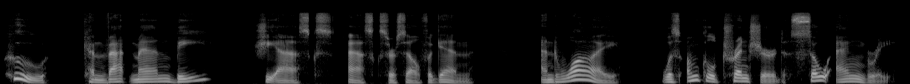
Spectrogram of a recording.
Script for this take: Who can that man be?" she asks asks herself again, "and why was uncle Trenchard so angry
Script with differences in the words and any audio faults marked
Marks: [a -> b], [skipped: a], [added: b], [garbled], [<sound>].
Who can that man be?" she asks asks herself again, "and why was uncle Trenchard so angry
